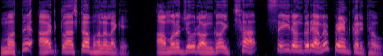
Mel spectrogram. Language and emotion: Odia, happy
